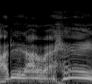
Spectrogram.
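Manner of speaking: very high squealing shriek. Retelling playing Catan with kids when their sister came in: imitating a shriek. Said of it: "she's shrieking".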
